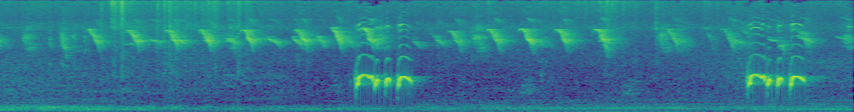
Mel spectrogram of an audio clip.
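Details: Calling male zebra dove, local Indonesian bird, used to spur quiet doves into song; two bright looping coo phrases of four quick notes, several seconds apart, over a steady wash of high twittering from other small birds.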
